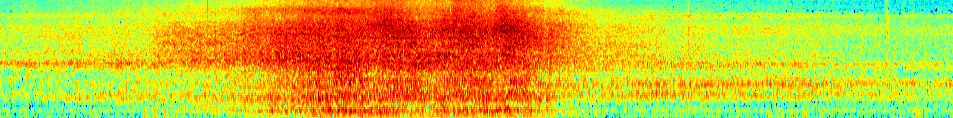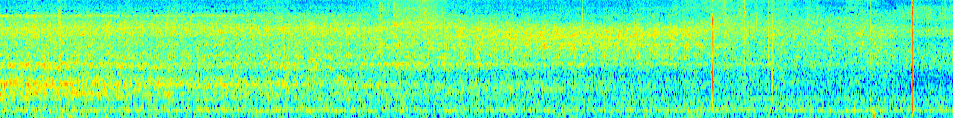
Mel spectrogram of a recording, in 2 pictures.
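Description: Electric passenger train passing over a level crossing: its running noise builds up, is loudest from about four to eight seconds in, then fades away.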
